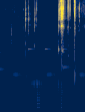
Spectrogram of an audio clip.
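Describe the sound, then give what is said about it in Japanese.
Crispy rice paper wraps with filling, made using water and a microwave, being bitten into: a few light crackles, then a loud, sharp crunch and one more brittle snap. “さあ早速食べてみたいと思いますいただきますうわパリパリ”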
